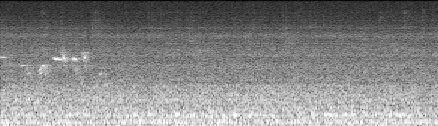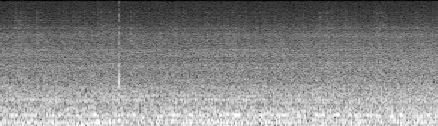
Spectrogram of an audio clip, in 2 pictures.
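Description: A tractor engine drones steadily.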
